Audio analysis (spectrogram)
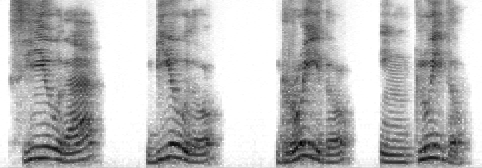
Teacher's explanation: vean como la i y la u se pegan en una sola sílaba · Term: diptongo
